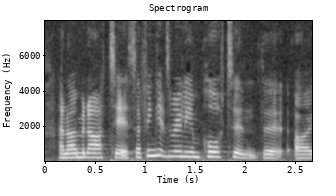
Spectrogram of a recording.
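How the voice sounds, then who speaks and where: A woman speaks very fast on a very clean recording, the background silent. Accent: West Midlands. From West Midlands, England. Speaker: visual artist. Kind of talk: public talk, partly read from notes. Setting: talk to a live audience with handheld microphone.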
